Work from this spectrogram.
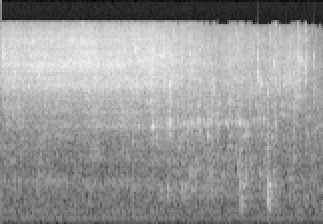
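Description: Water is poured from a container into a saucepan of millet, a steady splashing hiss that runs throughout and grows bubblier toward the end, close by with no talk.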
